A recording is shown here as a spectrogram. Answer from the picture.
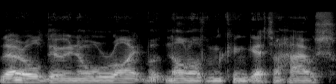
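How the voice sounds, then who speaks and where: A man's very deep, low-pitched voice. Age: 70s. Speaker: retired teacher, party candidate. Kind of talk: campaign speech.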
